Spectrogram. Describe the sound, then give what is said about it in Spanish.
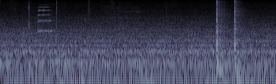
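A battery connected via Bluetooth powers on with a brief, high electronic beep near the start over a steady low hiss, followed a moment later by two sharp clicks close together. “Encendió su computadora y después de teclear sin sentido, se conectó vía Bluetooth a la batería, que lanzó un pitido al encenderse.”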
